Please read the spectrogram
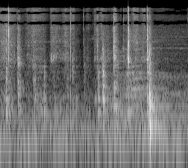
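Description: Several sharp plastic clicks and knocks as a license plate lamp assembly and its corrugated wiring loom are forced back through the bumper opening, the loudest click near the end.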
